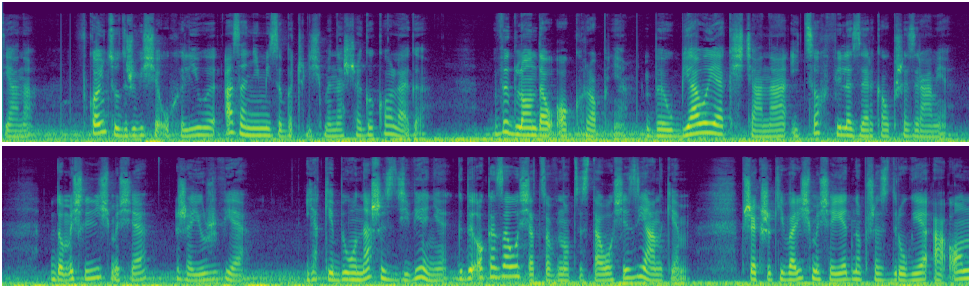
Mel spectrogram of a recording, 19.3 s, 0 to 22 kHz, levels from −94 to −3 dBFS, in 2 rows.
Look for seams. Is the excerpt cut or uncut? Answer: cut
